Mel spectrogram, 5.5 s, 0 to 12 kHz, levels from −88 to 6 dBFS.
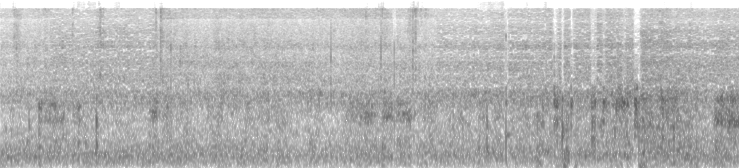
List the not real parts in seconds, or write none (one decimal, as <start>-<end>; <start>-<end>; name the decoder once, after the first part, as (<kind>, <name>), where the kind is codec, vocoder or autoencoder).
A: none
